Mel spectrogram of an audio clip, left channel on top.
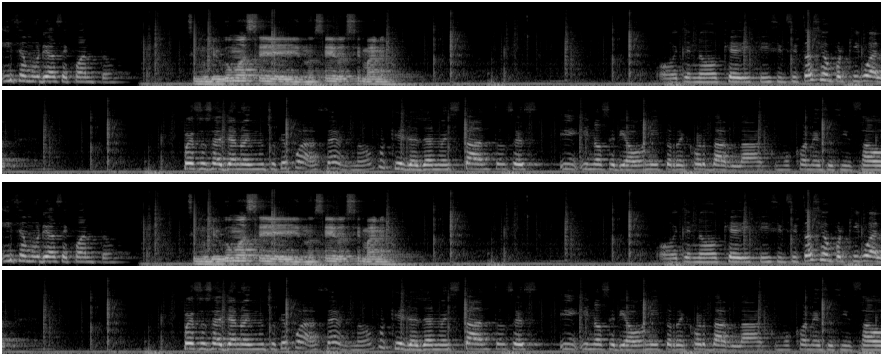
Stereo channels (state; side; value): identical; both; correlation 1.00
